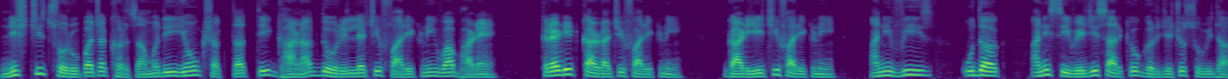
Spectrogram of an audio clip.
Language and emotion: Goan Konkani, neutral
